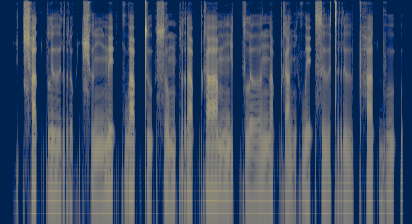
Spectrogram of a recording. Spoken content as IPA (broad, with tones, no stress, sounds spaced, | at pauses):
t͡ɕʰ a˥˩ t̚ p l ɯː˧ r o˨˩ k̚ t͡ɕʰ ɯ˩˦ ŋ m e˥˩ ʔ k w a˥˩ p̚ t u˨˩ ʔ s o˧ m p r a˦˥ p̚ k aː˥˩ m ŋ i˥˩ t̚ k l ɤː˦˥ n a˦˥ p̚ k a˨˩ n k w e˦˥ ʔ s ɯː˨˩ t r ɯː˩˦ pʰ a˦˥ t̚ b u˦˥ ʔ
